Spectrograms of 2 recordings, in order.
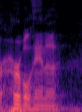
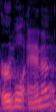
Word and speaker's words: Herbal Hannah: So to start the plug here, is you guys are Herbal Hannah soaps. And yes, thank you for saying it correctly. – Right. – Yeah, you got to pronounce the H's, because if not, people are like Herbal Anna.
